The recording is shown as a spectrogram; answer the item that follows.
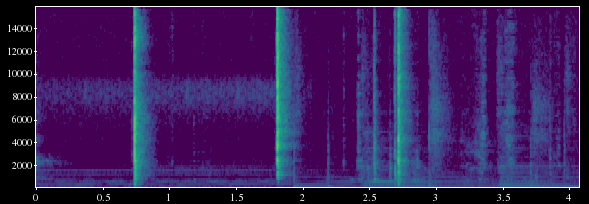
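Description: Plastic rocker switch on a 12 V LED RV dome light clicking twice, about a second apart, with a few lighter ticks after, switching the lamps on. Faint music runs underneath.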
